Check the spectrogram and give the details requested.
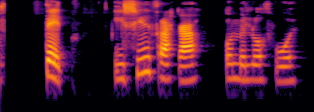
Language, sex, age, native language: Icelandic, female, 13, Icelandic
